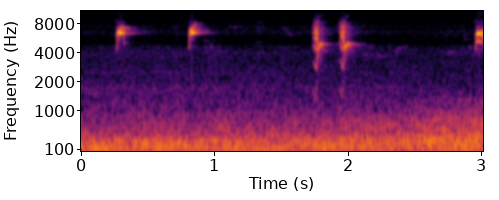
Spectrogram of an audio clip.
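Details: A red siskin (Spinus cucullatus) utters its classic call, a series of short, very high, thin chips at irregular intervals about half a second apart, with faint low-pitched background noise.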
